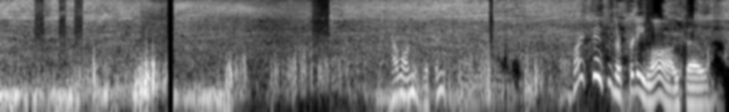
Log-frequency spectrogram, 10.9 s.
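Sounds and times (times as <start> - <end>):
hissing like a dental suction device: 0.0 - 10.9
speech: 8.6 - 10.8.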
